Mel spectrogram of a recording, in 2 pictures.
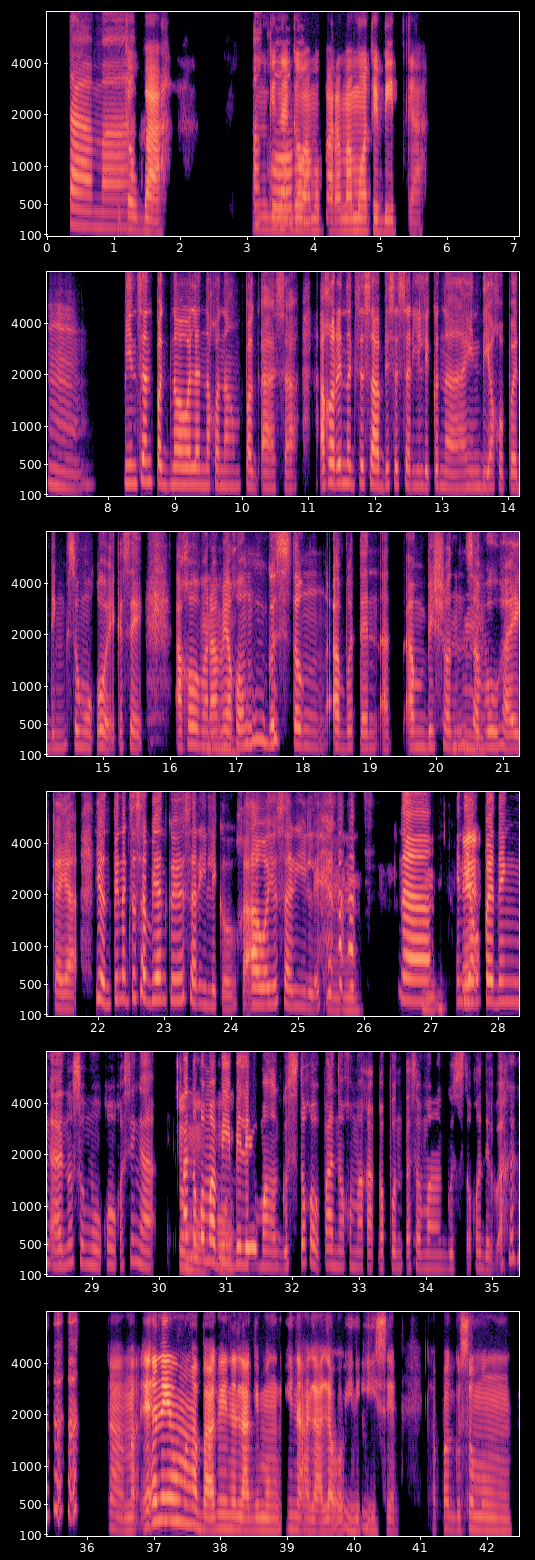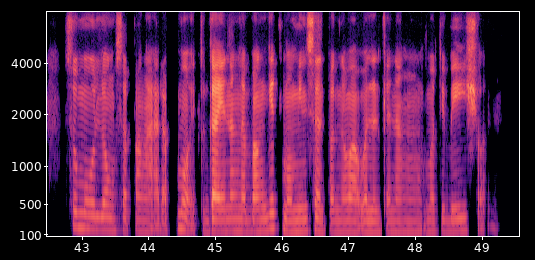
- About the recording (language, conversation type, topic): Filipino, unstructured, Ano ang paborito mong gawin upang manatiling ganado sa pag-abot ng iyong pangarap?
- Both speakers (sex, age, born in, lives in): female, 20-24, Philippines, Philippines; female, 30-34, Philippines, Philippines
- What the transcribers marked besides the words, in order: laughing while speaking: "akong"; laugh; other background noise; laugh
